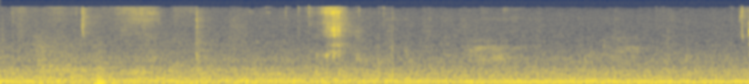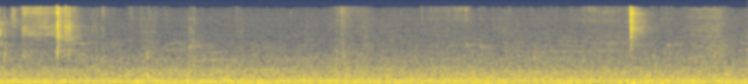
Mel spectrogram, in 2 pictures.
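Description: A teenage boy bites into a crisp apple with a loud crunch.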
